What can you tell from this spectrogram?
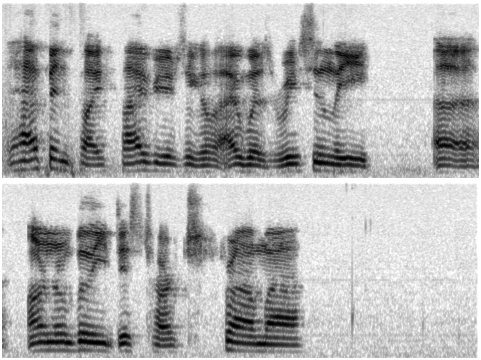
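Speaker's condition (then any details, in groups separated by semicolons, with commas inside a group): Traumatic brain injury, severe; fall from three-story building; about 5 years since injury, after rehab; speech issues since injury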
